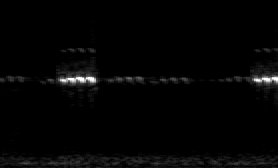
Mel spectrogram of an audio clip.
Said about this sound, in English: Yeah, some crickets in post.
